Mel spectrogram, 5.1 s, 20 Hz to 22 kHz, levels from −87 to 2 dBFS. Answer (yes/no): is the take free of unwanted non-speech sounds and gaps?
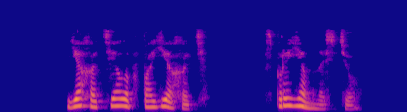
yes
